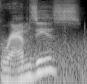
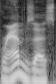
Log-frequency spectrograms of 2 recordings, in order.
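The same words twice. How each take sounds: First: The name is said with an E vowel sound. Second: The name is said without an E vowel sound. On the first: "but like with an E" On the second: "he wasn't saying Ramses like Ramses"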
